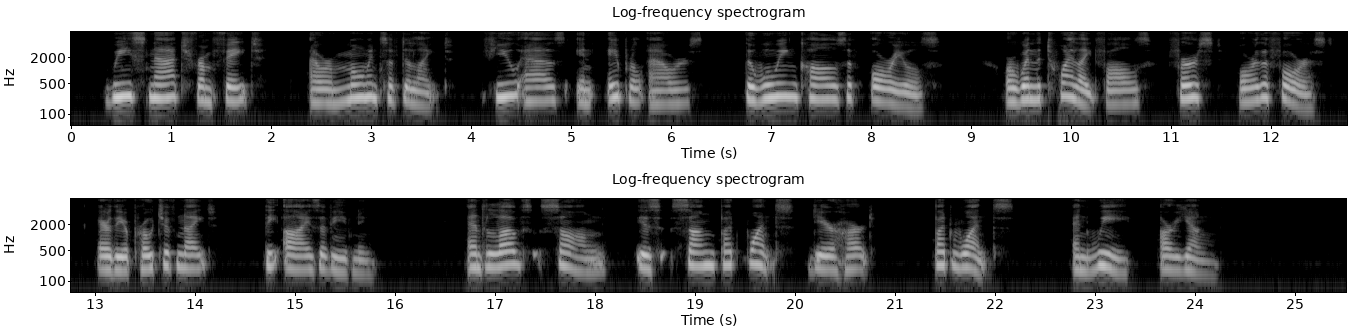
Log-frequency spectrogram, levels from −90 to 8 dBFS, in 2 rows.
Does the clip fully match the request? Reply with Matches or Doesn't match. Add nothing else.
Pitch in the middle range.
Doesn't match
